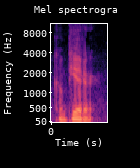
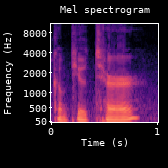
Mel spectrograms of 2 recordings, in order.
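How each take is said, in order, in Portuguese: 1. É dito rapidamente, com um som parecido com d. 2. É dito devagar, com um som de t claro. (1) "você poderia falar rapidamente computer. Ou seja, como se um D estivesse ali" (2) "que você poderia falar de uma forma devagar para pronunciá-la certa"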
